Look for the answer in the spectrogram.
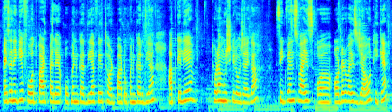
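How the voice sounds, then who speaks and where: A young woman teaches German from a textbook, patient and repetitive, mixing Hindi with English. Her voice sits a little high. Soft music plays faintly behind her. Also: steady tone. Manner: patient, repeats words slowly, mixes Hindi and English. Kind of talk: explaining textbook exercises.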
